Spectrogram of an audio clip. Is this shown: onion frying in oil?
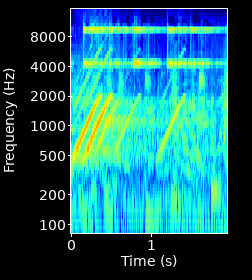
no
